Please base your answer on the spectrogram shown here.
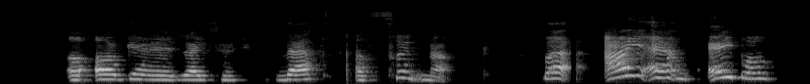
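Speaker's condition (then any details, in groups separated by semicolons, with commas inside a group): Cerebral palsy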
